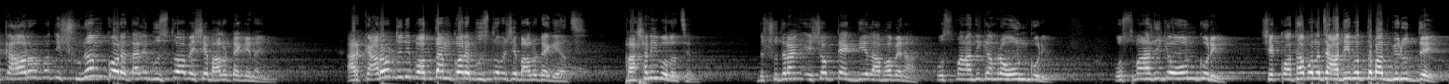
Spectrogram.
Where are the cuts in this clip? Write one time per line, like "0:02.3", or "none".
0:06.3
